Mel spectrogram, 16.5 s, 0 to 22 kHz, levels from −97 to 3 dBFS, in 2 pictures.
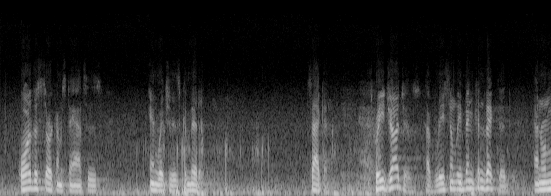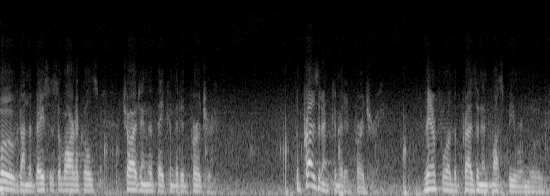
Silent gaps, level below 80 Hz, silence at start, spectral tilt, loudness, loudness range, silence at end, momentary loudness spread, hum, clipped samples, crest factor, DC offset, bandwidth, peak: none; -36 dBFS; 0 s; -12 dB/octave; -22 LUFS; 5 LU; 0 s; 18 LU; none; under 0.1%; 18 dB; under 0.1%; 4 kHz; -4 dBFS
